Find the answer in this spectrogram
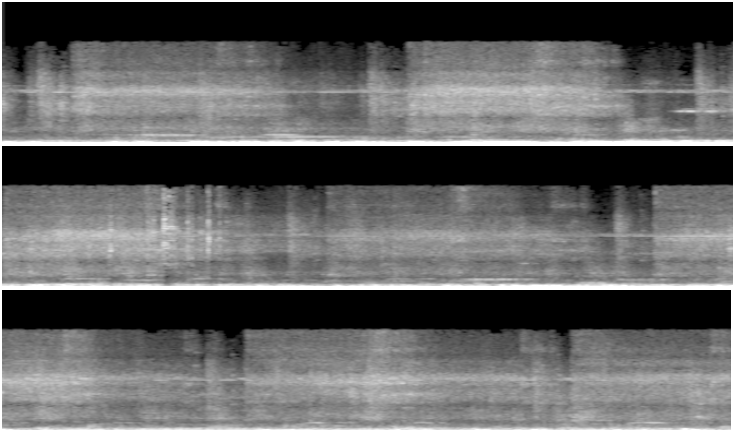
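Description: Background music over a rotary-table screen printing machine running steadily, its mechanical rumble and hiss continuous underneath.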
